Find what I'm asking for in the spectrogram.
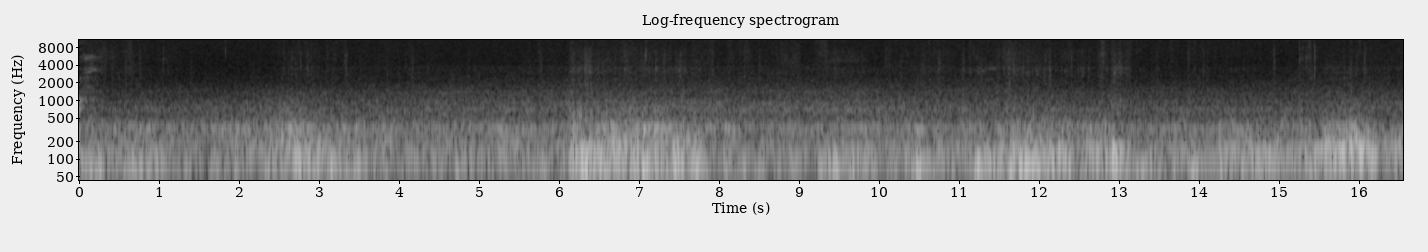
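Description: A BYD Sealion 7 Premium electric car climbing a hill, heard from inside the cabin as a constant low road and tyre rumble that swells slightly at moments, with no engine note and no speech.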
